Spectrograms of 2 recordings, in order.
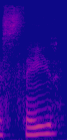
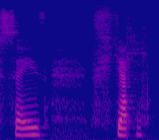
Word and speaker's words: seiðr: what is called a Seiðr. I've pronounced it in Danish more or less, and a Seidkvinde. But if I'm trying more like Old Norse, it's something like Seidr.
